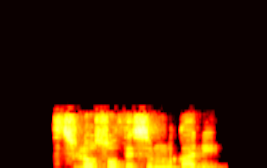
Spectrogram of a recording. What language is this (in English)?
Kabyle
